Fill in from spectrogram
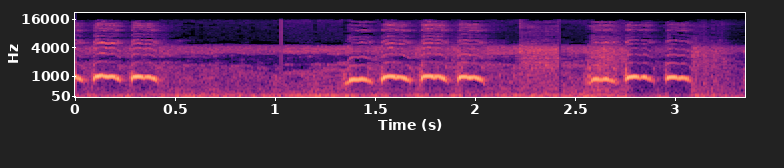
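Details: Little bronze cuckoo calling while held: quick doubled and tripled short arched notes in bursts, repeated three times over a constant low rumble of background noise.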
